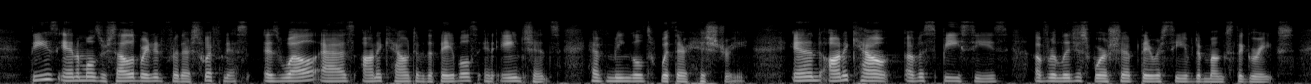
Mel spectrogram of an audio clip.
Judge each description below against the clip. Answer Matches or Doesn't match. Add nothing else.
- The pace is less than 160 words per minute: Doesn't match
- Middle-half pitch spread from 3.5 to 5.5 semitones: Doesn't match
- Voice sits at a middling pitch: Matches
